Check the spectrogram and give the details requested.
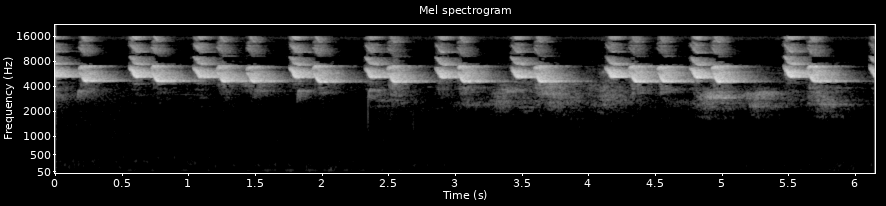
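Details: A caged grey-headed goldfinch from Istaravshan sings rapid, ringing high chirps in tight clusters, phrases following almost without pause for several seconds, clean and loud against a silent room.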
